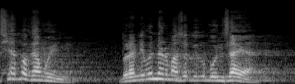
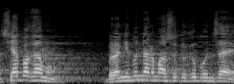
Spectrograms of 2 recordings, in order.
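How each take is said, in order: First: Angry challenge. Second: A touch of angry challenge, retelling the garden owner; mildly indignant, demanding who dares intrude; retold anger. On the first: Retold or imitated. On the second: Garden owner confronting an intruder, mild retold anger. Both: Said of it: "Lalu dia marah".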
